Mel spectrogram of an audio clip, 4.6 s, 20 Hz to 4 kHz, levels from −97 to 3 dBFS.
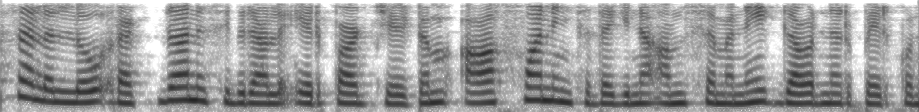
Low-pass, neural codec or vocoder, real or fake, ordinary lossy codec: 3.6 kHz; codec, 16 kHz, 2 kbps, FunCodec, trained on LibriTTS, 25 frames a second; fake; none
